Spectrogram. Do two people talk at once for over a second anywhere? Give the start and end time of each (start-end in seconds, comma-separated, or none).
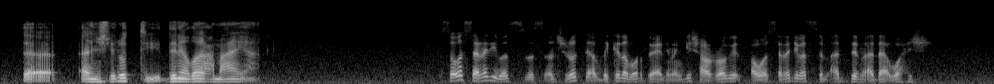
none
